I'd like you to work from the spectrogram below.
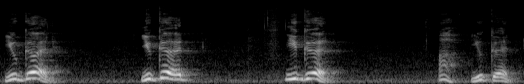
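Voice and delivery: high, loud, punchy mock greeting; walking-around greeter. Passer-by greeting everyone, in a high hammed-up call. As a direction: call it out high, easing off on the last. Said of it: "imagine walking around going".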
